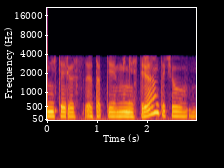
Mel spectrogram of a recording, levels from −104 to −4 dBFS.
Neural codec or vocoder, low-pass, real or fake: codec, 44.1 kHz, 7.8 kbps, Pupu-Codec; 3.6 kHz; fake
